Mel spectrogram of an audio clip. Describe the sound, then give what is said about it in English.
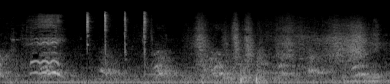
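A young male Labrador retriever, a military working dog candidate, whimpers in high, wavering whines as it is woken after sedation at a hospital at Lackland Air Force Base in San Antonio, then lets out several short, sharp barks in quick succession over a steady low hum, with faint background noise throughout. “a young male Labrador retriever who might have what it takes to be a military working dog.”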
